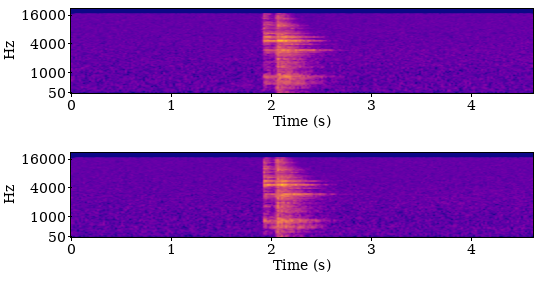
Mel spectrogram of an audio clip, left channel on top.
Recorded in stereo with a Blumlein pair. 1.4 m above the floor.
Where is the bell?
65° right, 2 m.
